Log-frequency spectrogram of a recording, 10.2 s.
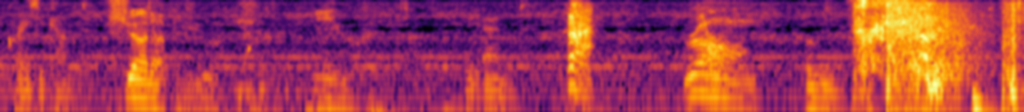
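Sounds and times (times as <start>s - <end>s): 
speech: 0.3s - 1.8s, 4.7s - 6.0s, 6.8s - 9.5s
gunfire sound effect: 8.5s - 10.2s.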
